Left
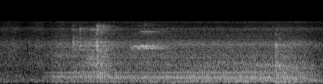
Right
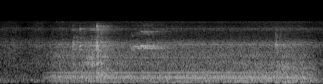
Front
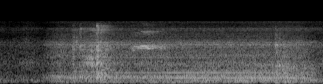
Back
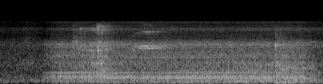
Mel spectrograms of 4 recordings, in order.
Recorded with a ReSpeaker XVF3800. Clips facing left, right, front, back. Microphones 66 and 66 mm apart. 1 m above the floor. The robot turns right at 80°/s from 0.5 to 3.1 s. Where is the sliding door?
35° right, 5 m; by 3.1 s 155° left, 5 m.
